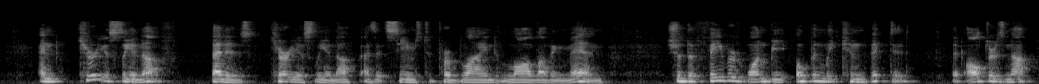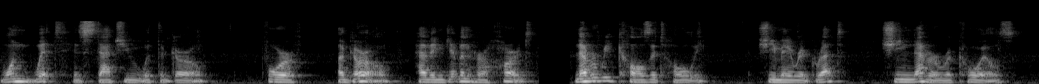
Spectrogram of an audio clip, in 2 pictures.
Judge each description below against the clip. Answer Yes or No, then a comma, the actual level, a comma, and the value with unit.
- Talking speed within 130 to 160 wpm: Yes, average, 145 wpm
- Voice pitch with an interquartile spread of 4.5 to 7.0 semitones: Yes, average, 5.0 semitones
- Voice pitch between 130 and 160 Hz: No, low, 120 Hz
